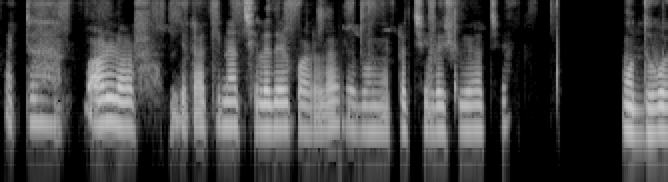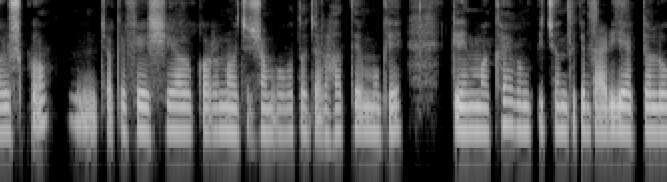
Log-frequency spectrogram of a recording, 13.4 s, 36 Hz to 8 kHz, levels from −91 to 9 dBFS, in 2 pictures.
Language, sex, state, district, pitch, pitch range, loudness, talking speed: Bengali, female, West Bengal, Jhargram, 175 Hz, 165-185 Hz, -22 LUFS, 125 wpm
